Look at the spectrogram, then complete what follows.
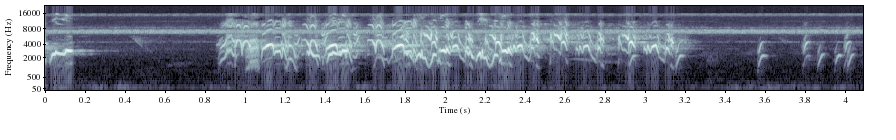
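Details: Wild sooty-headed bulbul lured for trapping: one clear note, a short pause, then two seconds of rapid jumbled chirps and warbles, with a few quieter notes trailing off.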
